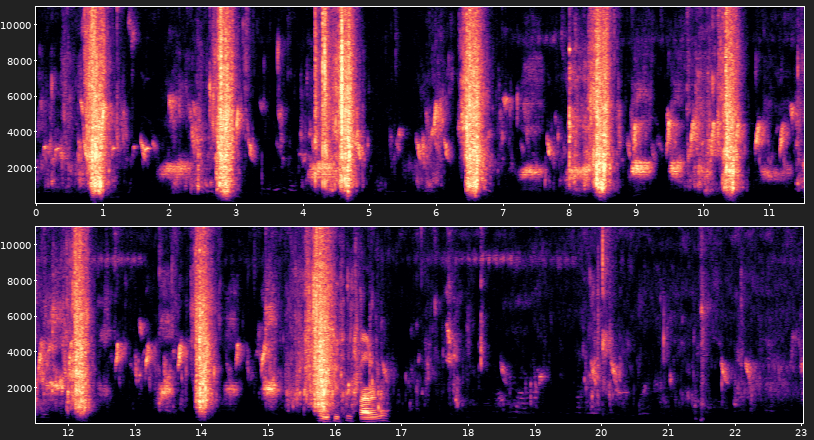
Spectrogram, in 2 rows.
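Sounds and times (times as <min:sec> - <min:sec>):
fish trap splashing into water: 0:00.7 - 0:01.2, 0:02.5 - 0:03.1, 0:04.2 - 0:04.9, 0:06.4 - 0:06.8, 0:13.9 - 0:14.3, 0:15.4 - 0:16.6.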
